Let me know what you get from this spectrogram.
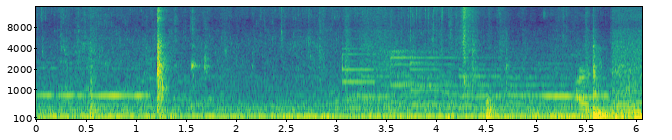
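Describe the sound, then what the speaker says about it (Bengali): Water from soaked rice tipped out of a pot in a home kitchen, a soft splashing pour with scattered drips and clinks, set against a steady low background hum. "এই চালের জলটা ফেলে দেবো"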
